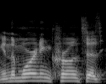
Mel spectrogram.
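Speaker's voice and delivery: normal talking voice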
